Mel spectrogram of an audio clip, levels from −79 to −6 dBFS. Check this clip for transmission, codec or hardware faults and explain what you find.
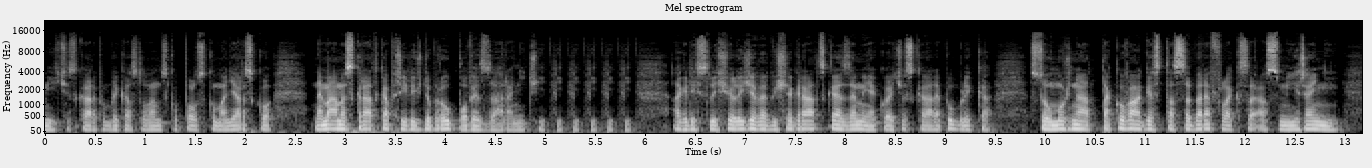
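There's one fault. Right after "příliš dobrou pověst zahraničí", from 5.12 to 5.97 s, a system hang loop replays one 171 ms chunk five times at 5.86 Hz, a machine-gun stutter.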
